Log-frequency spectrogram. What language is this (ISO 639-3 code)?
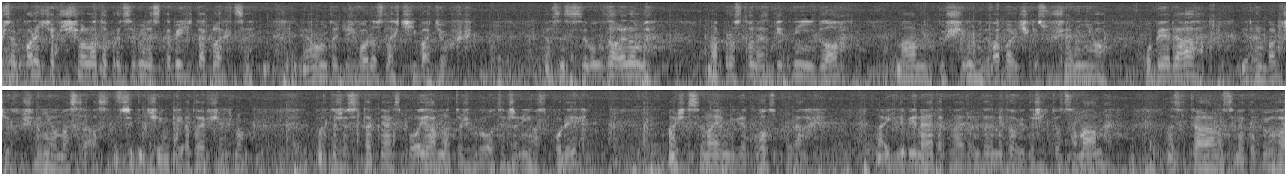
ces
